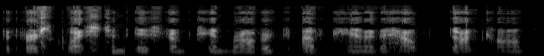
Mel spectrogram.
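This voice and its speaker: A woman's voice: low voice, normal speed, slight background noise, rough recording. A woman working as a conference call operator, reading formal scripted announcements. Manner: formal, even.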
